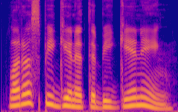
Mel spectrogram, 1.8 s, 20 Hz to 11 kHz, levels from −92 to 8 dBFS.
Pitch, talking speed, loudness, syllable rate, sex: 200 Hz, 200 wpm, -16 LUFS, 5.6 syllables/s, female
